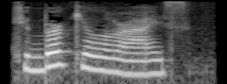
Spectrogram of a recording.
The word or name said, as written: tubercularize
